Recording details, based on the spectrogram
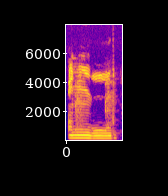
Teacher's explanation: तो हम इस प्रकार के अंग को बोलने के लिए नाक का प्रयोग करते हैं, नासिका का प्रयोग करते हैं। तो इसका अनुस्वार है, बिंदी लगा हुआ है, अनुस्वार हुआ है, म को न को अनुस्वार हो जाता है।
